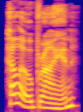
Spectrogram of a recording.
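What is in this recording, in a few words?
"hello", female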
